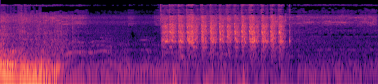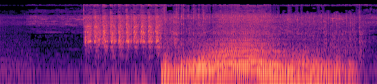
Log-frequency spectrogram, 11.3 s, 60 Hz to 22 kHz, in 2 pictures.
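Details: Motorcycle at start of 2018 season after battery reconnected: engine catches after brief crank, settles, then revs up and back down smoothly with no knocks or rattles; sounds healthy.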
